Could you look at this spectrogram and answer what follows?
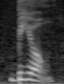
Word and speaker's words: avión: la que tiene tilde siempre la sílaba que lleva la tilde es la que suena más por ende es avión al avión ese es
